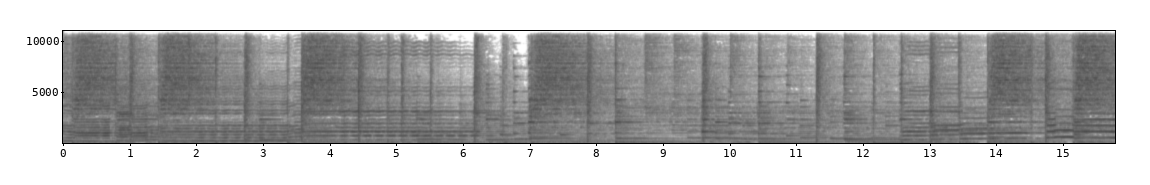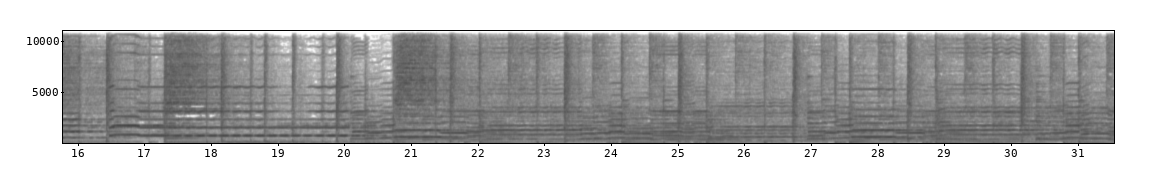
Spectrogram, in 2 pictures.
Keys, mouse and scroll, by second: 3.6 space, 5.3 alt+scroll up 1, 11.0 space, 14.7 ctrl+z, 16.3 ctrl+z, 17.5 ctrl+z, 23.1 alt+scroll down 1, 23.6 ctrl+shift+a, 26.2 alt+scroll up 1, 26.4 space, 31.3 shift+click.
